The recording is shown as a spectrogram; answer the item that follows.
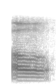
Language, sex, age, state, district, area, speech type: Bodo, male, 45-60, Assam, Chirang, urban, conversation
